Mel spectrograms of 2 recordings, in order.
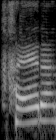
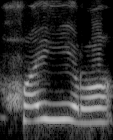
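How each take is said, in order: First: The word ends with an added 'a' vowel. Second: The word ends cleanly on the 'r' consonant. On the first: The speaker calls it wrong. "खैरा नहीं पढ़ेंगे" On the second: The speaker calls it right. "बल्कि खैर"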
